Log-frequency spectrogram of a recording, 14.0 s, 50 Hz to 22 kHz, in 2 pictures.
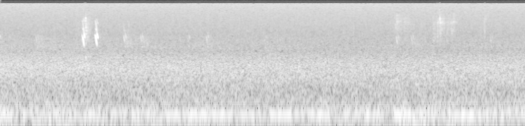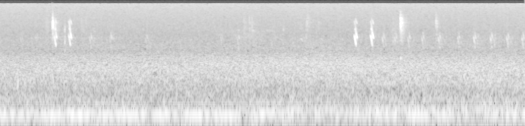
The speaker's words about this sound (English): And the female flew off and she's perched in a tree nearby, now calling back and forth to 395.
